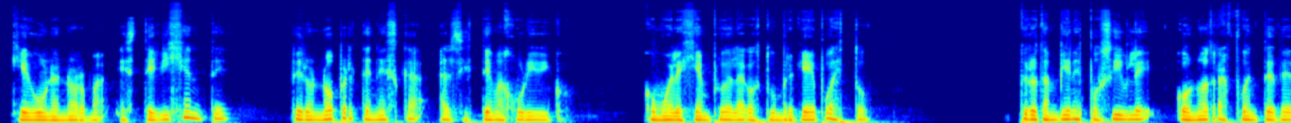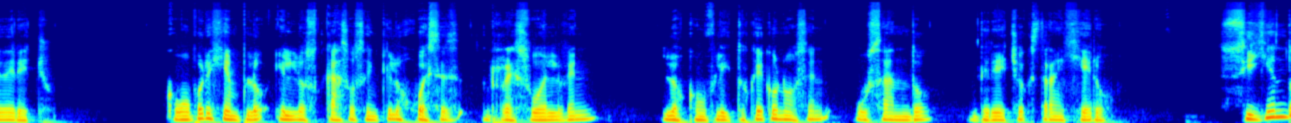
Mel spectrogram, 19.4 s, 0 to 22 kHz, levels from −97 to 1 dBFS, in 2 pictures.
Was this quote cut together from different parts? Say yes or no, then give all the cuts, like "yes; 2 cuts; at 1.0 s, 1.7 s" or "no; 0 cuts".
no; 0 cuts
